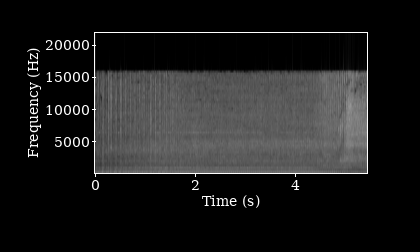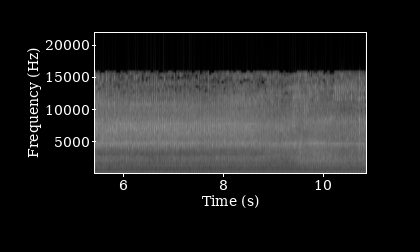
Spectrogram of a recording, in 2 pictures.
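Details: Racing tractor's engine running almost on pure Seafoam (added to crankcase, oil and intake): thumps at about three and a half beats a second, revs drop near five seconds, keeps running evenly; runs okay.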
